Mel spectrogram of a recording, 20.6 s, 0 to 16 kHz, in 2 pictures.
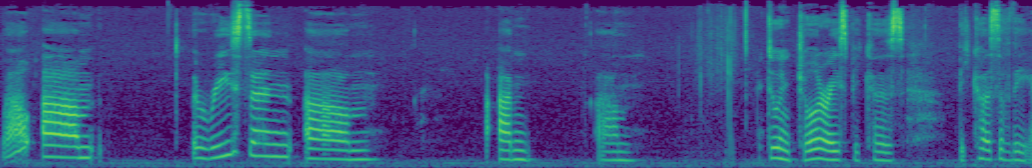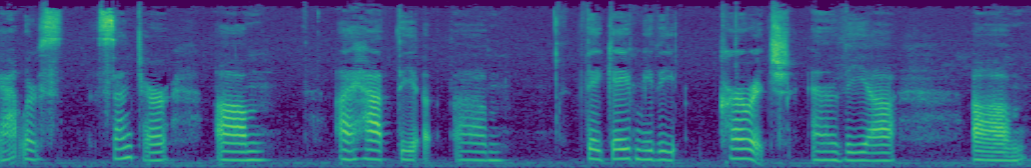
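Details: Woman with aphasia following a stroke at age 40 in 2003, which initially left her unable to speak; she relearned words through aphasia therapy.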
